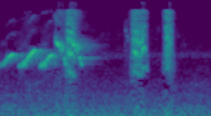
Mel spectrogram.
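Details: Female Double-collared seedeater calling to warm up a male: rapid rising whistled notes in a warbling phrase, followed by two short, loud broadband chips.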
